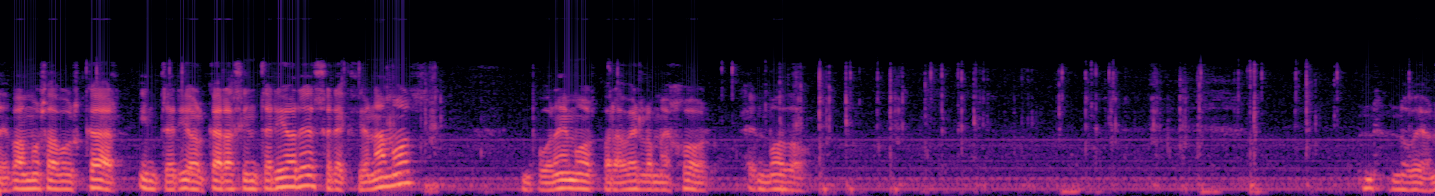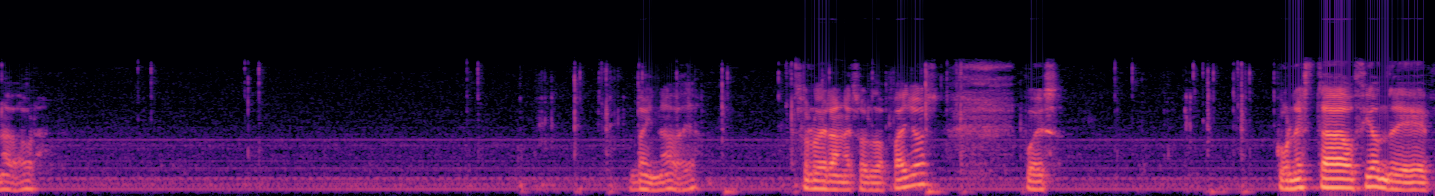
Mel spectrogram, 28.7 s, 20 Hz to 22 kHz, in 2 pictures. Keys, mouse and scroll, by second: 0.9-2.0 drag, 2.0-3.5 middle drag, 3.5-19.0 drag, 9.0 right click, 13.8 right click, 19.0 middle click, 19.1 click, 19.2-25.6 middle drag, 25.6-28.7 drag.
